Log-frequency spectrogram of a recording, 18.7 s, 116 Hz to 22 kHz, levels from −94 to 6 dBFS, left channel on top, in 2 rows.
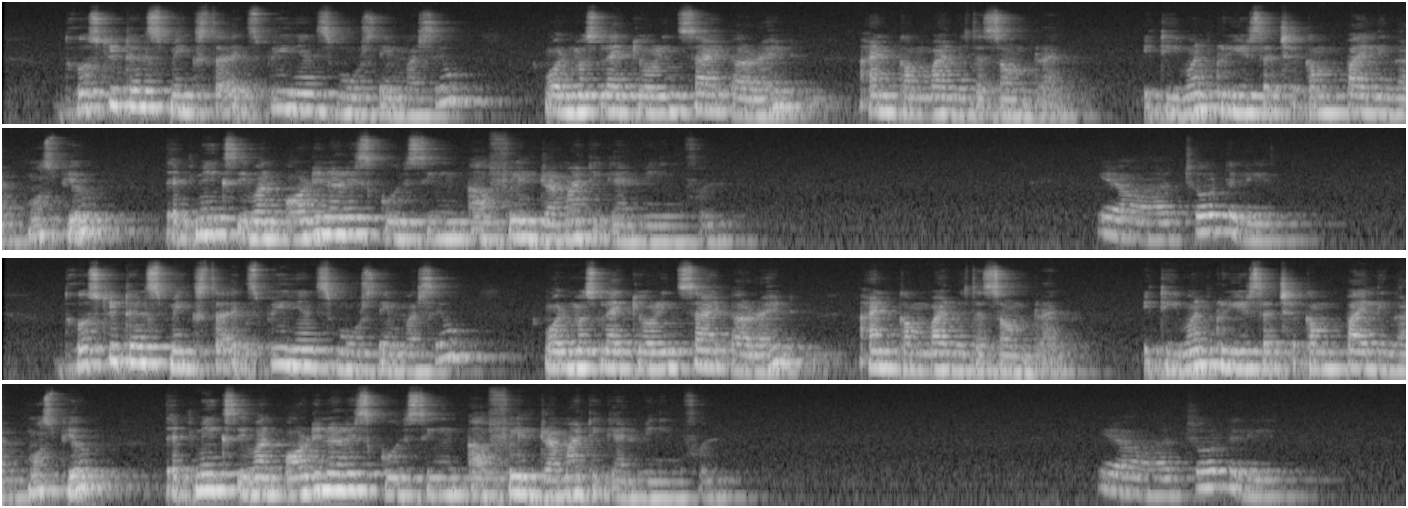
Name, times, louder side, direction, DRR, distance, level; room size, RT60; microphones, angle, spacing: voice 1, 0.4-3.1 3.6-7.0 7.6-10.0 10.4-14.1, right 2 dB, 25° right, 2 dB, 0.6 m, -21 dB
voice 2, 16.7-17.8, left 2 dB, 80° left, 4 dB, 0.8 m, -26 dB
3.6 x 2.7 x 3.8 m, 0.77 s
head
